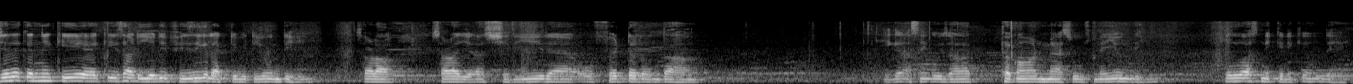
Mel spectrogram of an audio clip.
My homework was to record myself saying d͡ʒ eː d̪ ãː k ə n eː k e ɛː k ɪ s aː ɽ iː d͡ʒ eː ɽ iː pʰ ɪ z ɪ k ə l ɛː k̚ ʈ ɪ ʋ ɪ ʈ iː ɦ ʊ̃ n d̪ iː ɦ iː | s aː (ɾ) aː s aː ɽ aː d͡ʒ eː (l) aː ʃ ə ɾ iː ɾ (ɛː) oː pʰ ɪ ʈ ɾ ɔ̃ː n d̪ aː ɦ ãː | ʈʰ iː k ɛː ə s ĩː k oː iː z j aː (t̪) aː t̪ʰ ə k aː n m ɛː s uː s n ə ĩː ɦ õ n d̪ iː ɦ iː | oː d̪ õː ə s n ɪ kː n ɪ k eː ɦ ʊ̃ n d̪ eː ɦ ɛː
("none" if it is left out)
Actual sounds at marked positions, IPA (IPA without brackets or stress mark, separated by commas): ɽ, ɽ, ɛː, d̪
